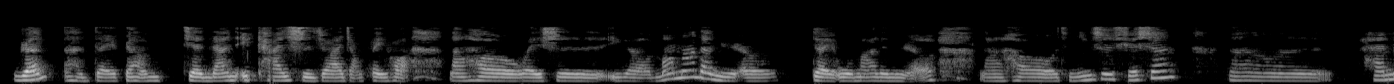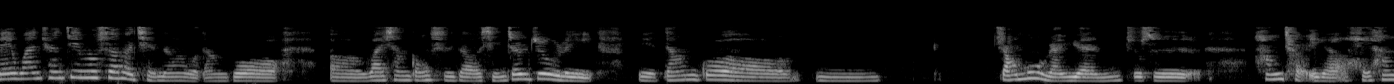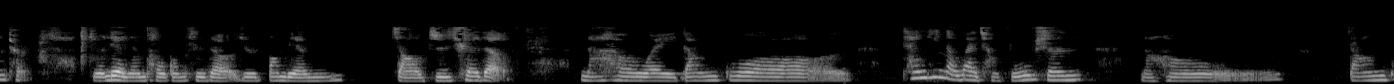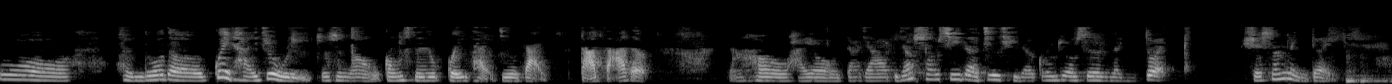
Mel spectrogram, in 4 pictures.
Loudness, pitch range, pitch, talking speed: -28 LUFS, 165-200 Hz, 175 Hz, 185 characters per minute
